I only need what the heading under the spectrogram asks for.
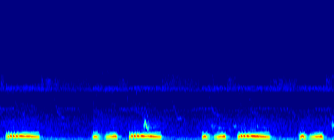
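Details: Wild spotted dove recorded as a trapping lure: a quick stutter of short coos followed by a long, drawn-out hoarse coo, phrases running close together, with a faint low rumble underneath.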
